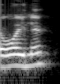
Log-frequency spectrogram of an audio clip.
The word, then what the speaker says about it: Euler: Bueno aquí les puse oiler se pronuncia oiler porque es un nombre alemán Aquí está otra vez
